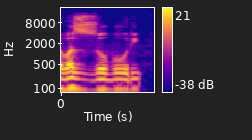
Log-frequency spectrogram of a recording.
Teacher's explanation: زا کو سیٹی سے ادا کریں گے، سختی سے ادا کریں گے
